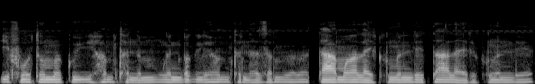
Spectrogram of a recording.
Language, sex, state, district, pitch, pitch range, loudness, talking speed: Wancho, male, Arunachal Pradesh, Longding, 110 Hz, 105-110 Hz, -23 LUFS, 280 wpm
